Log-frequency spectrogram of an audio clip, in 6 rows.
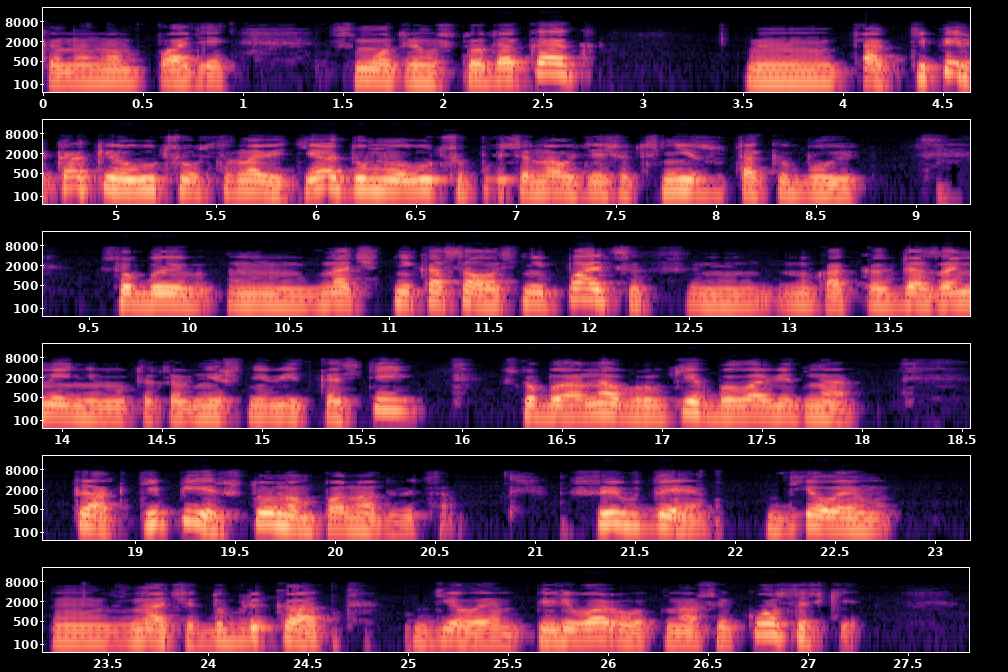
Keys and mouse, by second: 1.1 shift+middle click, 5.9 r, 21.8 shift+d, 24.8 r.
